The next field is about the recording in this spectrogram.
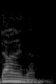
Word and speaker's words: Dinah: And finally, she has a daughter, Dinah, which we would probably call that Dinah, like Dinah Shore, but Dinah is the way that I think it's pronounced in Scripture.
